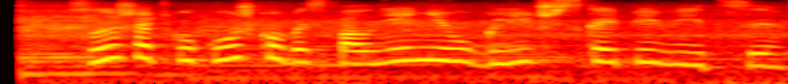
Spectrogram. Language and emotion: Russian, neutral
